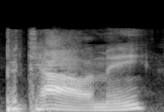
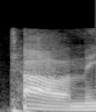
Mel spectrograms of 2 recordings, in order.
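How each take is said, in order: First: The word begins with an audible P sound. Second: The word begins with a T sound, no P. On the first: The speaker calls it wrong. "you don't say the P, so you don't say Ptolemy" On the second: The speaker calls it right. "It's just Ptolemy"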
